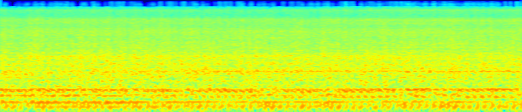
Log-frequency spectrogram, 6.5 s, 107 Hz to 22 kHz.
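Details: 1978 Ford Fairmont Futura inline six after GT40P head swap, Holley two-barrel carburetor, just started: loud, even idle rumble holding a steady beat with no misses, knocks or hunting; idling cleanly.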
